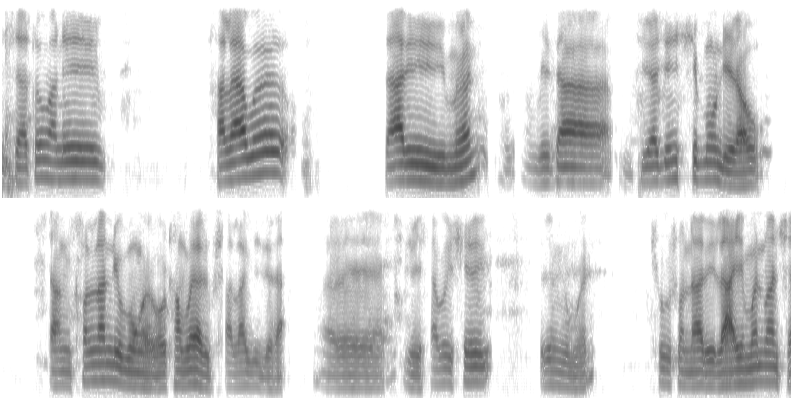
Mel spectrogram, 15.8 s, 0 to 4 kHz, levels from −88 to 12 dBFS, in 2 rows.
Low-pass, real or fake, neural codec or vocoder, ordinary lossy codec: 3.6 kHz; fake; codec, 24 kHz, 6 kbps, HILCodec; none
